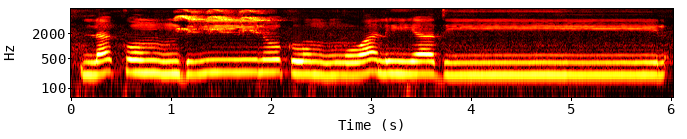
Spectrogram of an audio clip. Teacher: دال کو 1 الف کی مقدار میں لمبا کریں گے۔ ادھر بھی یا ساکن سے پہلے زیر ہے تو ادھر بھی ہم وقف کے بنا دال کو ایک الف کی مقدار میں لمبا کریں گے۔ · ادھر بھی یا ساکن سے پہلے زیر ہے تو ادھر بھی ہم وقف کے بنا دال کو ایک الف کی مقدار میں لمبا کریں گے۔ وقف کی صورت میں نون پہ عارضی سکون لگ جائے گا تو ادھر عارضی سکون کی وجہ سے وقف پہ ادھر مد عارض کا قاعدہ ہوگا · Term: یا مدہ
